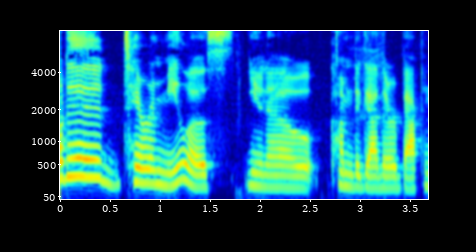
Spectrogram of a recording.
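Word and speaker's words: Tera Melos: So, well, the way you pronounce it is Terra Milos. Terra Milos.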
